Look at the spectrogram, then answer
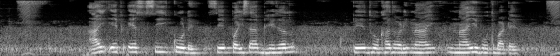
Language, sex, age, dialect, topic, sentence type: Bhojpuri, male, 18-24, Northern, banking, statement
